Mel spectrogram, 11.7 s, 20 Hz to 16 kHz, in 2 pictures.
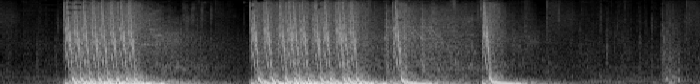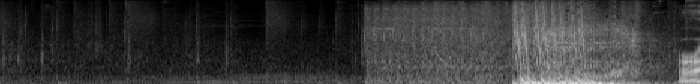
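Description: Bursts of automatic gunfire in the turn-based tactics game XCOM 2, several loud rapid volleys separated by quiet gaps, with a couple of single shots and thuds between them.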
